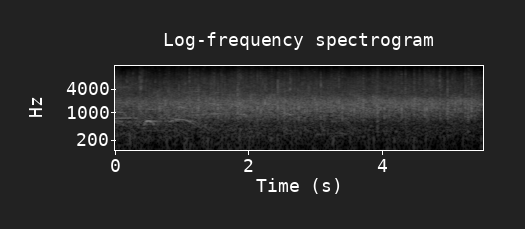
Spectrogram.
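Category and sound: crowd, audience clapping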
